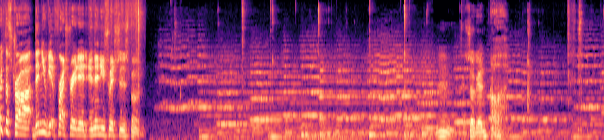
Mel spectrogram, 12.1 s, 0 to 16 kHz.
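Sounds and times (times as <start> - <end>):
slow bowed string music: 3.1 - 12.0.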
